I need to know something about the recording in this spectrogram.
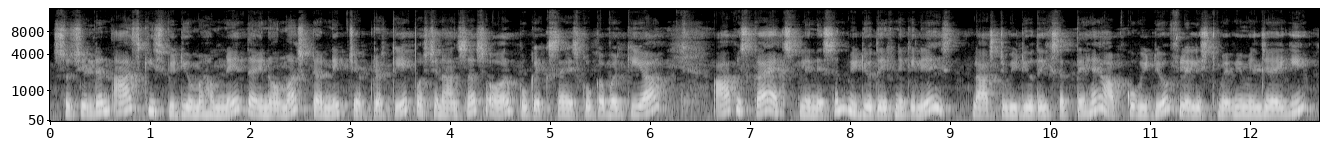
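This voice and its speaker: A woman teacher patiently explaining textbook exercises to young children, mixing Hindi and English and reading word lists slowly. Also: fairly low pitch, expressive, mellow.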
